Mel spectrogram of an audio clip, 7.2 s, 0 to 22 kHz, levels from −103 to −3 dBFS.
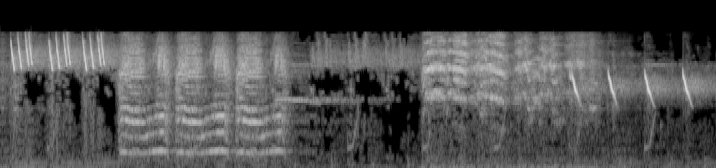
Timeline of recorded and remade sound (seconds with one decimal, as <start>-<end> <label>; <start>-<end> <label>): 0.0-5.7 recorded; 5.7-6.4 remade; 6.4-7.2 recorded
